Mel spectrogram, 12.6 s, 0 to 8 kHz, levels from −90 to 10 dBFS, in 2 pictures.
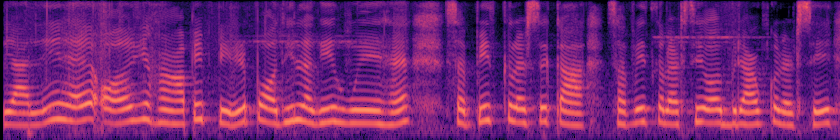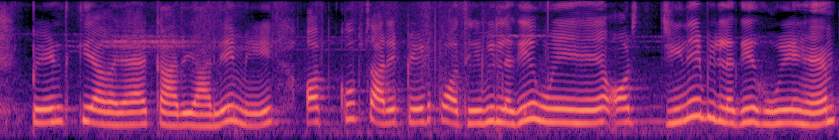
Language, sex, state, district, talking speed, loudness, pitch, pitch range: Hindi, female, Chhattisgarh, Kabirdham, 190 wpm, -19 LUFS, 260 Hz, 245-275 Hz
